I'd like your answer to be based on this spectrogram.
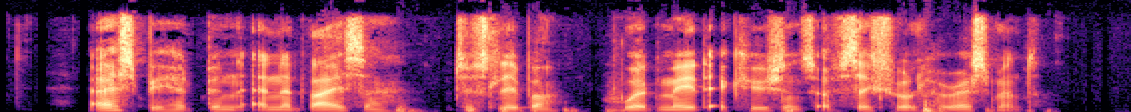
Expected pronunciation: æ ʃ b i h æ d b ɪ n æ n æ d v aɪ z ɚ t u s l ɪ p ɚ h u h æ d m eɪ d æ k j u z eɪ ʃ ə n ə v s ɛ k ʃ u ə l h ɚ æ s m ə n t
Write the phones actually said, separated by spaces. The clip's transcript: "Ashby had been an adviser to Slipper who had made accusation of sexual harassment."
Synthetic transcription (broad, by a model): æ s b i h æ d b ɪ n æ n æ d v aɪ s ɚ s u s l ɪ b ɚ h u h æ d m eɪ d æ k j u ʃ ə n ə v s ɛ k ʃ u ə l h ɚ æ s m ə n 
